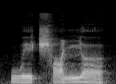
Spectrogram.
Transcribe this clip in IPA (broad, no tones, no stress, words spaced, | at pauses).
wɪt͡ʃʰɑ ɲʌ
